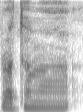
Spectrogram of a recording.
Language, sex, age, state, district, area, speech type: Odia, male, 45-60, Odisha, Koraput, urban, spontaneous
